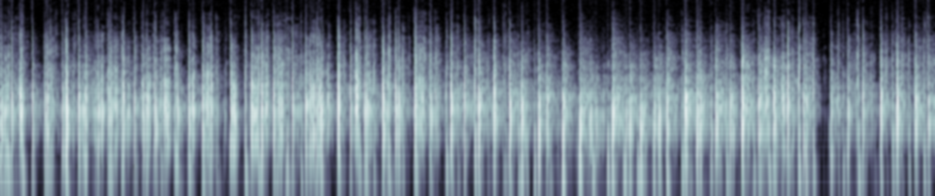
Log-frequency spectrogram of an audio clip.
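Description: A small, hollow brown cardboard box is held in both hands over the mic while fingers tap and knock quickly on its flat faces. The result is a fast, dense stream of dry, hollow, mid-pitched thuds that die away almost instantly, with one brief gap just past the eight-second mark.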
